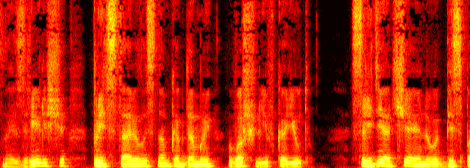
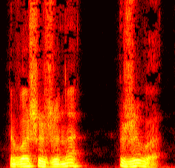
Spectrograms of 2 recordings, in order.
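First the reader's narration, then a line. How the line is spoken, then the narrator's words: Plain. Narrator (Russian): сказал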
